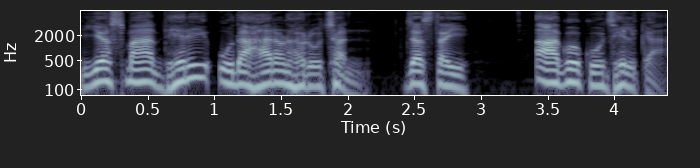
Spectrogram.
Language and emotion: Nepali, neutral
